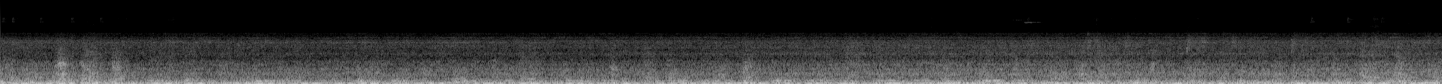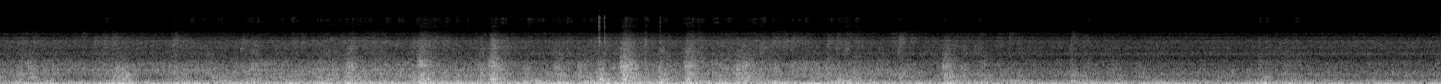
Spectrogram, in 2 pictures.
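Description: Passenger train running along the track, heard from inside the carriage: a steady low rumble of wheels on rails, with a run of sharper clacks and knocks in the second half.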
